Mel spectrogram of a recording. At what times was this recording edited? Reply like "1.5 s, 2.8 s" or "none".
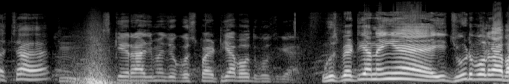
1.1 s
